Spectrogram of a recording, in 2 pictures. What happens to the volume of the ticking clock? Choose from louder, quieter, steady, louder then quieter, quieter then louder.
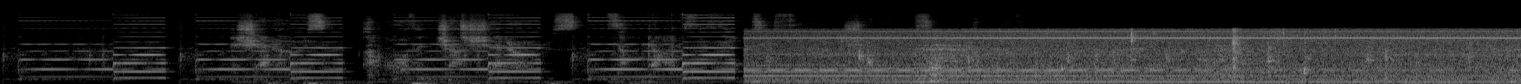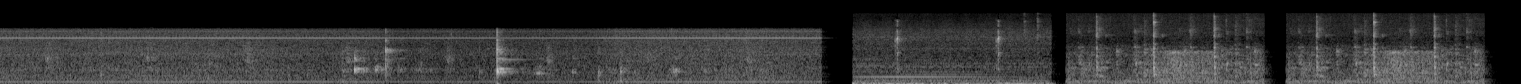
louder.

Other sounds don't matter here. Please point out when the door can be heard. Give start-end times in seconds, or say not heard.
not heard.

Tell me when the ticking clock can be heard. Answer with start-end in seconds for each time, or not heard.
0.0-30.1.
